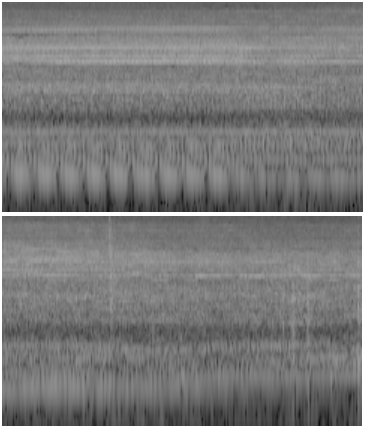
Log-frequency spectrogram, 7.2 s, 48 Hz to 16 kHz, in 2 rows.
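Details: Brand-new Roborock S6 Pure robot vacuum, two weeks old, loud since first setup: harsh whir and a rapidly pulsing low droning hum.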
